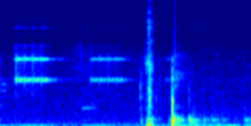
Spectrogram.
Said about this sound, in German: Ja, das war jetzt mein Wecker.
